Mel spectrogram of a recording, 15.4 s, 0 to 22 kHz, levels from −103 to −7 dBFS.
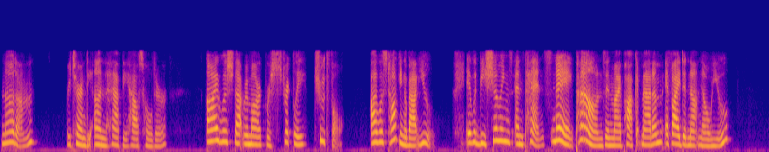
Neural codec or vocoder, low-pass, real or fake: codec, 16 kHz, 1.1 kbps, Voila-Tokenizer; 5.4 kHz; fake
